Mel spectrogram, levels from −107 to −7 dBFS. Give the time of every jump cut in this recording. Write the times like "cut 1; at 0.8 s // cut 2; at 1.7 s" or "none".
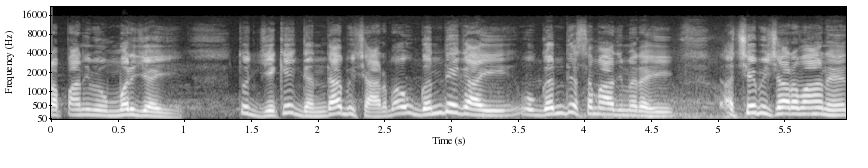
none

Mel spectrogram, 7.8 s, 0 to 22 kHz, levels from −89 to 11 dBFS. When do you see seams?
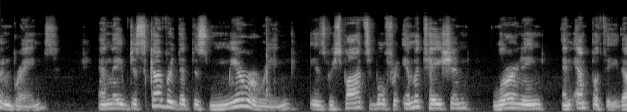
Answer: cut 1; at 3.8 s

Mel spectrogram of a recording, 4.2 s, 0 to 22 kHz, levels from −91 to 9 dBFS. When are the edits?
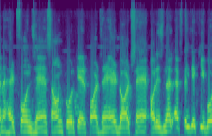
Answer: none

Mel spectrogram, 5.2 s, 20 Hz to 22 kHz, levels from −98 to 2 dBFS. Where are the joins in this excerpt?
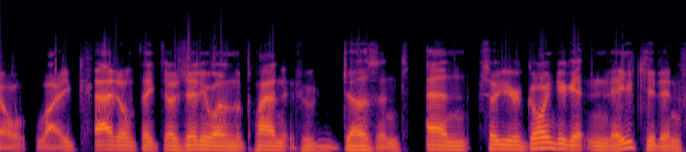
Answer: cut 1; at 0.7 s // cut 2; at 3.0 s

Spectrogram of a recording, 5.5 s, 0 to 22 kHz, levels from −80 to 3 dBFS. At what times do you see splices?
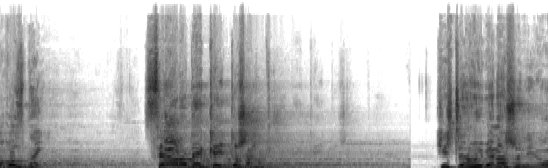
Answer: cut 1; at 4.0 s

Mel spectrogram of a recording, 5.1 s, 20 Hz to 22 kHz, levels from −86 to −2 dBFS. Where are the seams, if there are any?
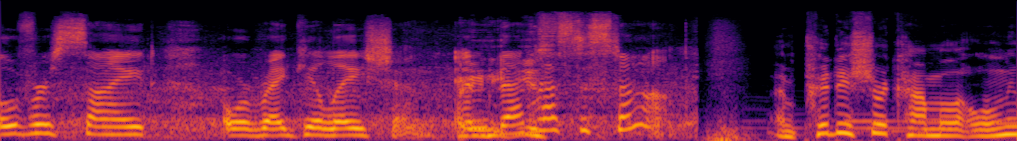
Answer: none

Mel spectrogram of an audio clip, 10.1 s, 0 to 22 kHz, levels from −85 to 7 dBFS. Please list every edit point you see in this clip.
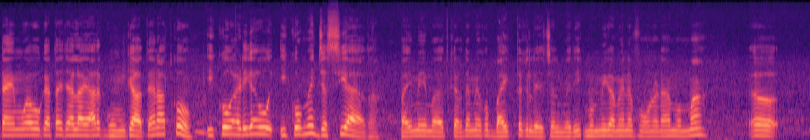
cut 1; at 2.5 s // cut 2; at 5.0 s // cut 3; at 7.3 s

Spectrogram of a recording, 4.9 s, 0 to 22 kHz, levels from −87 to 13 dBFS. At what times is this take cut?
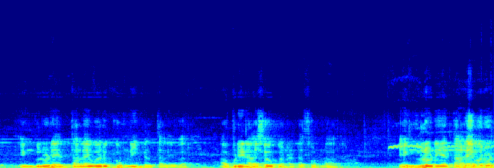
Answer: none

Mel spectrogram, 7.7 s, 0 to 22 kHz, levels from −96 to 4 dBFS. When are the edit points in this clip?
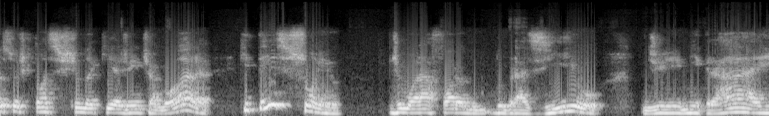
none

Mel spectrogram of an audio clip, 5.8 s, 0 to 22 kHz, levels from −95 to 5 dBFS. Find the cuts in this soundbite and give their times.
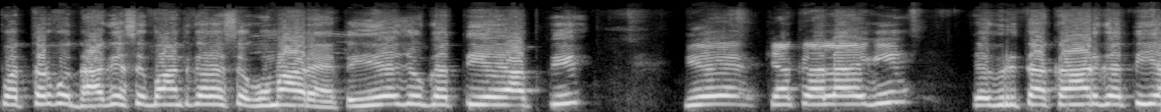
none

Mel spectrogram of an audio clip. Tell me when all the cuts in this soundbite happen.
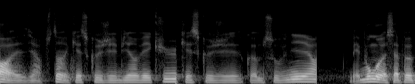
cut 1; at 1.8 s // cut 2; at 3.2 s

